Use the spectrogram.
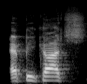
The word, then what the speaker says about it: Epcot: back to Epcot because I say it right epic aughts July 15 and Hollywood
